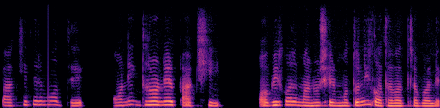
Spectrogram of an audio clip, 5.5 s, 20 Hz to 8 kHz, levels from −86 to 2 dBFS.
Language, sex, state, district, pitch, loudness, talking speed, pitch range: Bengali, female, West Bengal, North 24 Parganas, 220 Hz, -24 LUFS, 110 wpm, 210-260 Hz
